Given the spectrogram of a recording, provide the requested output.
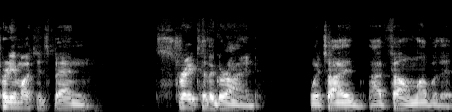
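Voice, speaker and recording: A man speaks at a moderate pace. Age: 20s. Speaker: MMA fighter. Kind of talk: podcast interview. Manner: hesitant, many fillers.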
